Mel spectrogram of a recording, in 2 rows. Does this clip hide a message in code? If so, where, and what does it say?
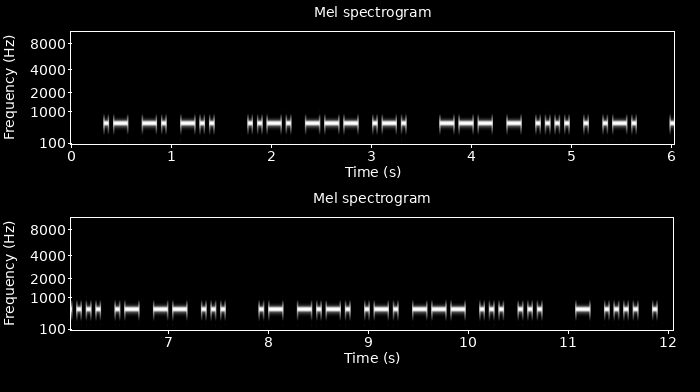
Yes: Morse code from 0.3 to 11.9 s, heard as a keyed tone, about 25 wpm, 600 Hz. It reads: AND FOR OTHER HAMS ACROSS THE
